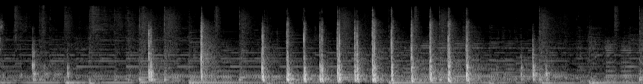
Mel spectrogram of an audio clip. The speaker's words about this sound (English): My marshmallow loaf has set, it is firm, and I'm ready to cut them into squares. I'll loosen the sides here with a small offset, and I'll turn it onto my cutting board.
